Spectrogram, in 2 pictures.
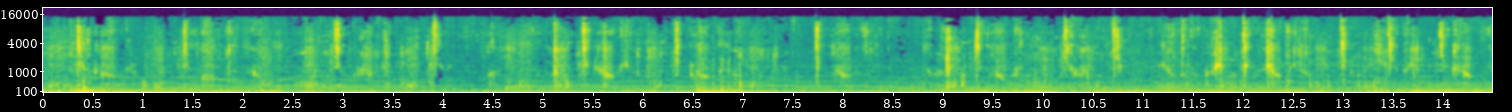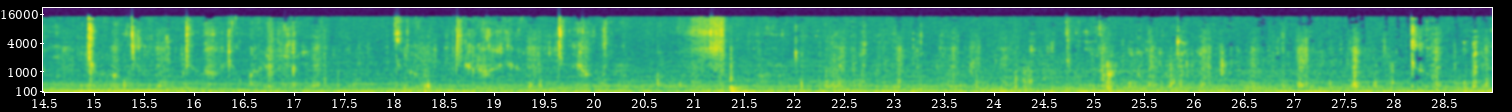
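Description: Close-up mouth sounds of someone chewing and biting fresh fruit: many short, sharp, wet clicks and crunches.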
